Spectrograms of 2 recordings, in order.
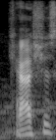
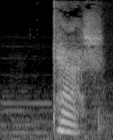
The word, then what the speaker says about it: cache: Cashaches. Caches. How do we say that? You know what? Let's Let's look it up. Let's ask the internet. Internet, how's this word pronounced? Cash.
